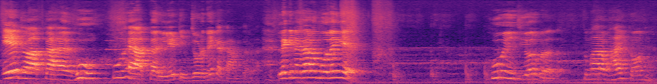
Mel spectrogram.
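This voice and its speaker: A man teaching an English grammar lesson, explaining step by step and repeating each example slowly. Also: high voice, very animated, soft background music. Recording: echoey room, far from the mic, faint hiss.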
